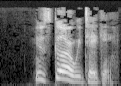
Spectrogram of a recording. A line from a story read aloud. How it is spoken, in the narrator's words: Felix asked dryly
